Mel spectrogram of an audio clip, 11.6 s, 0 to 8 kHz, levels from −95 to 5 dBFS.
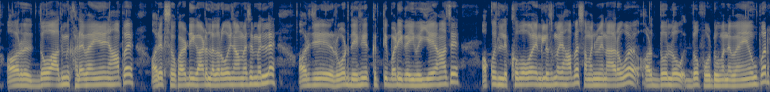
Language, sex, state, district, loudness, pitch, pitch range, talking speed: Hindi, male, Uttar Pradesh, Budaun, -24 LUFS, 160 Hz, 150-170 Hz, 250 wpm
